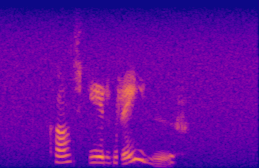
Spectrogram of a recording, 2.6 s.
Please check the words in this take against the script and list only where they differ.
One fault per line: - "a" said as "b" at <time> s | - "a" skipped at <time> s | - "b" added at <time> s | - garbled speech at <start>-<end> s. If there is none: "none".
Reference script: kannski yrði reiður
none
